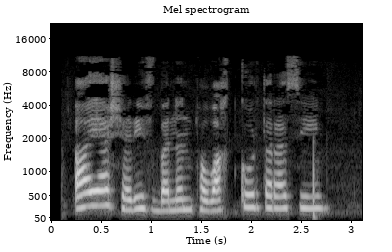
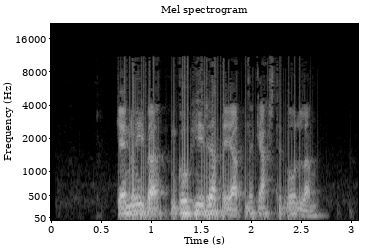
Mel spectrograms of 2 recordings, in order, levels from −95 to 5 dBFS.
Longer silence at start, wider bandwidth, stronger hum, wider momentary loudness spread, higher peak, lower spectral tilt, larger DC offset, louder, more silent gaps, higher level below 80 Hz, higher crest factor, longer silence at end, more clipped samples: second, 0.25 s vs 0.65 s; about the same, 11.5 kHz vs 11.5 kHz; neither; about the same, 9 LU vs 10 LU; first, -4 dBFS vs -8 dBFS; second, -5.5 dB/octave vs -7 dB/octave; neither; first, -20 LUFS vs -25 LUFS; neither; second, -56 dBFS vs -44 dBFS; about the same, 16 dB vs 18 dB; about the same, 0.35 s vs 0.35 s; neither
